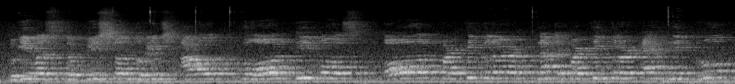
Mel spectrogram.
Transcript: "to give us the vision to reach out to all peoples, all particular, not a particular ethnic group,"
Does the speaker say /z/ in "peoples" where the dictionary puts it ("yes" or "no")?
no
